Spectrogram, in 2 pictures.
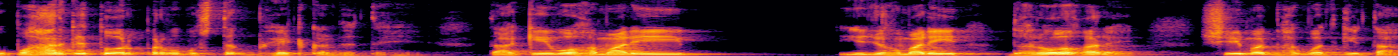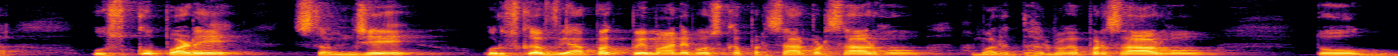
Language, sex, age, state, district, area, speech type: Hindi, male, 45-60, Madhya Pradesh, Ujjain, rural, spontaneous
